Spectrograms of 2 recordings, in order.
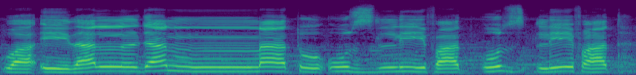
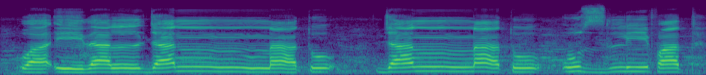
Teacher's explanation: এরপরে ওয়াইদাল জান্নাতু, জান্নাতু এই নুনের মধ্যে গুন্নাহ করব, তবে টান দিব না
